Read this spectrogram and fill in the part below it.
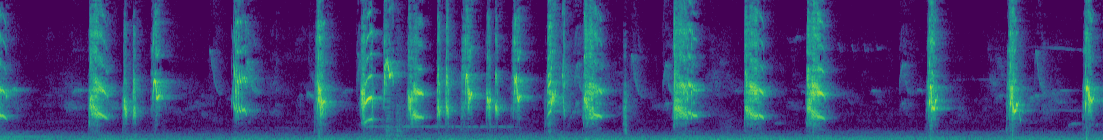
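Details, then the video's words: Local long-tailed shrike fill-in song, a tutor recording from Pati: sharp grating squawks, first spaced out, then a rapid cluster of scratchy notes with a brief flat whistle, then spaced again. "ISIAN WAJIB BURUNG CENDET"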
